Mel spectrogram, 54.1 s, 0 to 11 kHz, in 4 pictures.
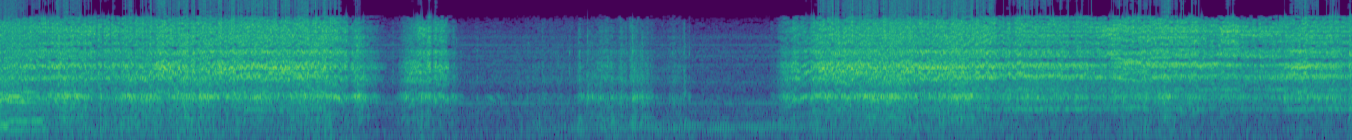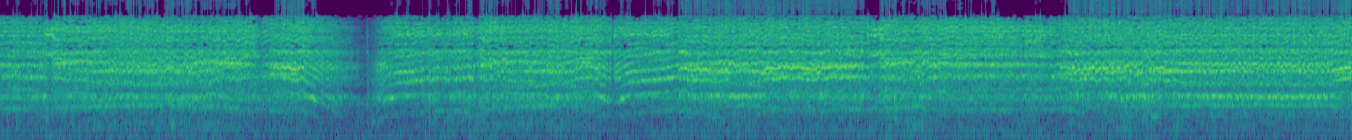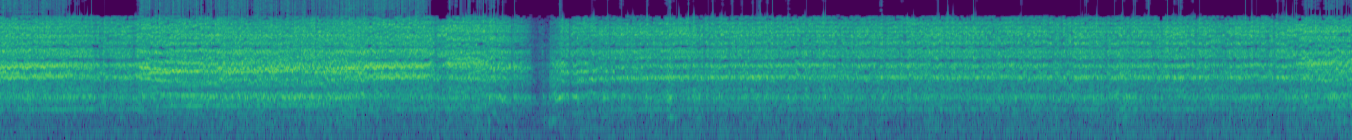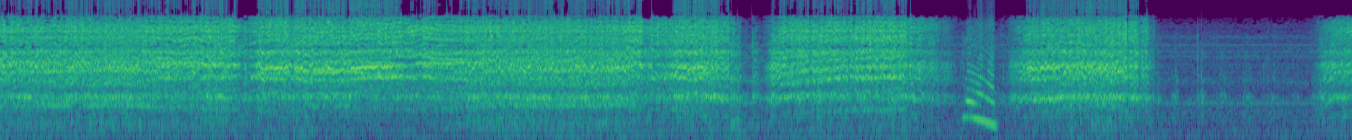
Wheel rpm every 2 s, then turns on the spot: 160, 110, 20, 20, 140, 160, 160, 160, 90, 150, 160, 160, 160, 160, 160, 160, 110, 160, 160, 160, 160, 160, 160, 150, 110, 70, 10.
4-6 50-52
